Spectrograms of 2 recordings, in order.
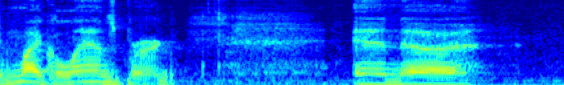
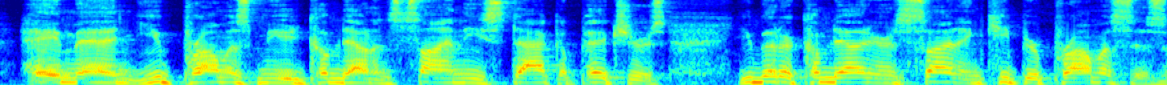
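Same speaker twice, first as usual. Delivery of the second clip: imitating the caller, a little higher and pushy; 6 semitones higher than usual. Prank caller demanding he come sign the pictures, pushy mock voice. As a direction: put on the nagging voice of the man on the phone. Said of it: "a voice on the other end that says".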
